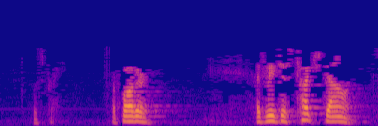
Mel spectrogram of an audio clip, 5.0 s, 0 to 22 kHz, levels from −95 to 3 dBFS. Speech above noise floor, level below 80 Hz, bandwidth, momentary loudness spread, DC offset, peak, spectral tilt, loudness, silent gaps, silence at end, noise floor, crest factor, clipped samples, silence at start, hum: 44 dB; -82 dBFS; 4.6 kHz; 18 LU; under 0.1%; -10 dBFS; -7 dB/octave; -30 LUFS; none; 0.35 s; -74 dBFS; 22 dB; under 0.1%; 0.45 s; none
